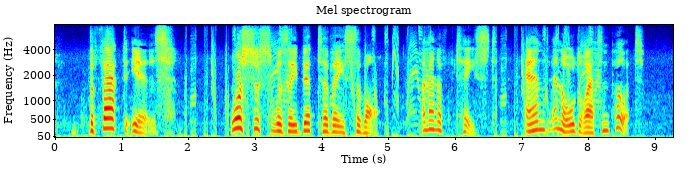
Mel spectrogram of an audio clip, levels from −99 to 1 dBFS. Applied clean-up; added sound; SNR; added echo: none; Scratching (performance technique); 17 dB; none.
